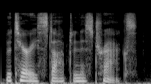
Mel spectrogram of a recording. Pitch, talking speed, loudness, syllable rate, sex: 150 Hz, 240 wpm, -19 LUFS, 6.1 syllables/s, female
